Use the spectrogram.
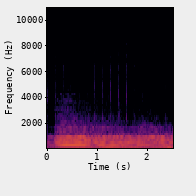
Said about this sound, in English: And as you're having this conversation, you can hear the clanging of some great bell that sounds like it's coming from off in the deep somewhere, just echoing through the house.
